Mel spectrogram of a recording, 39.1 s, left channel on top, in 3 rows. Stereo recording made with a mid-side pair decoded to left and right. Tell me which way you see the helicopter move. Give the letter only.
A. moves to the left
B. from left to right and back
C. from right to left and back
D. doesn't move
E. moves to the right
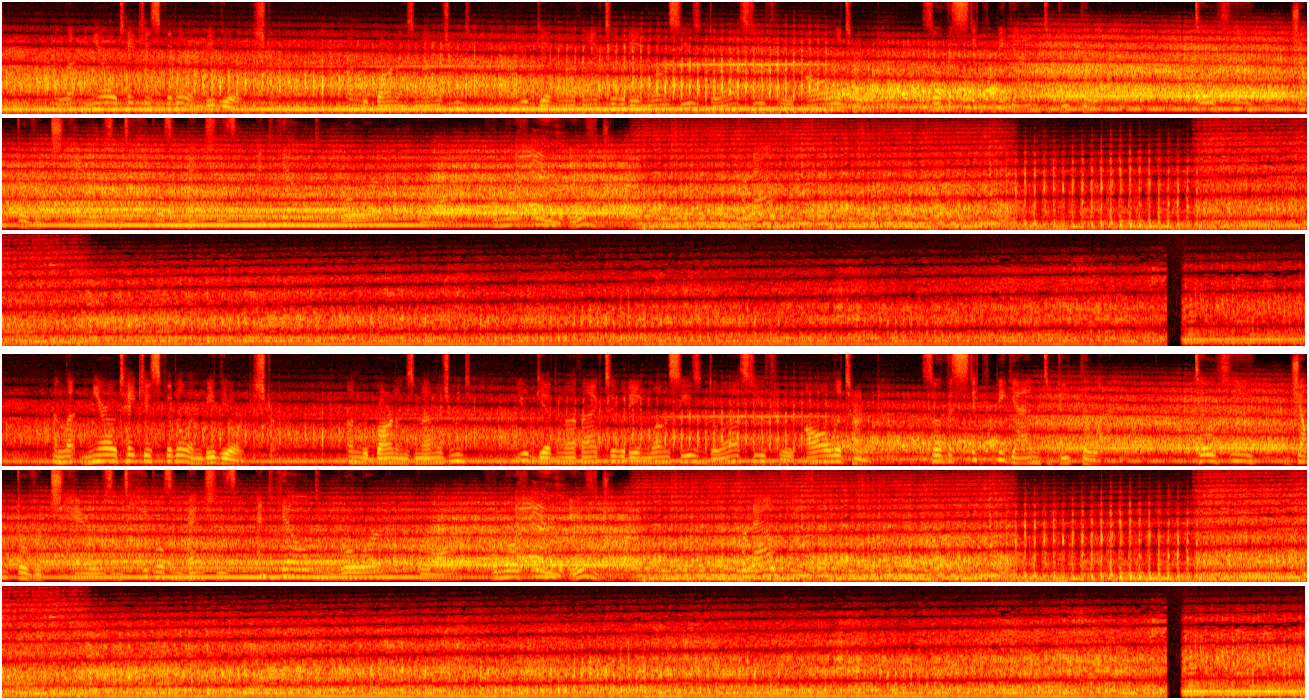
E.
